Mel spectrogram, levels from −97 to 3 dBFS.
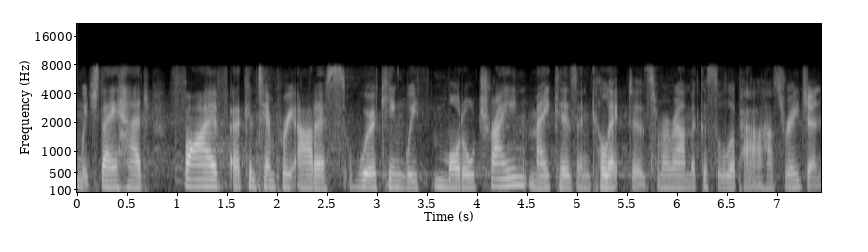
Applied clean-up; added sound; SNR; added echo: none; none; none; none.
